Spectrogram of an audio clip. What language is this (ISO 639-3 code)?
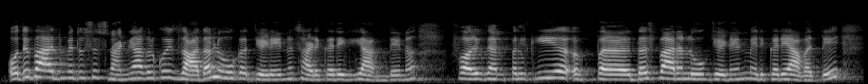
doi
